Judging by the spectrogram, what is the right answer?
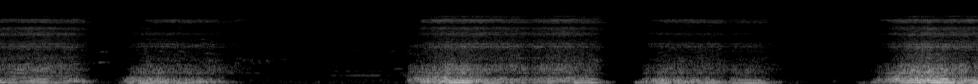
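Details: Sleeping girl snoring: loud, rough, vibrating snores with brief pauses, roughly 13 breaths a minute.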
